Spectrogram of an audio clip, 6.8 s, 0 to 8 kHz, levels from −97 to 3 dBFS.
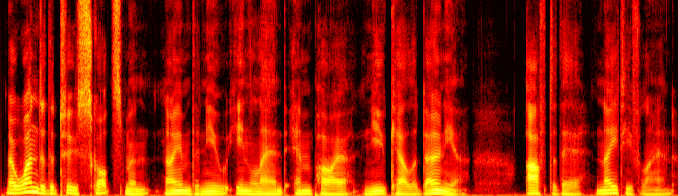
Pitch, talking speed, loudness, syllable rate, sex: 110 Hz, 135 wpm, -21 LUFS, 4.9 syllables/s, male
